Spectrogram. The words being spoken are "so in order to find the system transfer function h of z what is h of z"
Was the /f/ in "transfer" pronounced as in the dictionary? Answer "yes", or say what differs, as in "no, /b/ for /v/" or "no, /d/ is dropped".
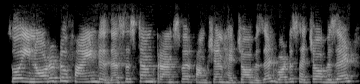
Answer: yes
